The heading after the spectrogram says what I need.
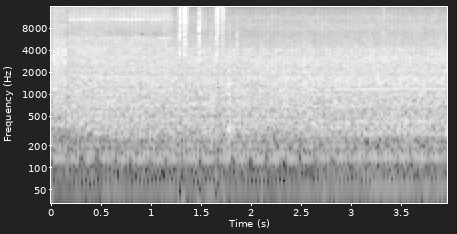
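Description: Smooth, constant idle hum with no misses, knocks or hunting in speed; the engine settles and runs cleanly and healthy.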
